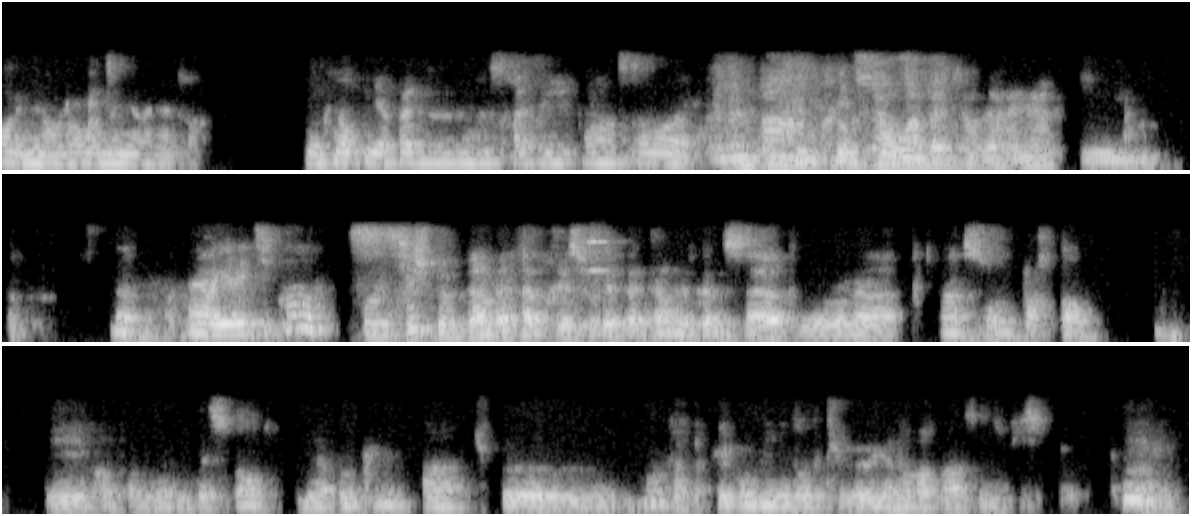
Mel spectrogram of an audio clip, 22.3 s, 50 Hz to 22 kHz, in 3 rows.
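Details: Ventricular (false) vocal fold phonation in a 68-year-old man with bilateral vocal fold immobility, trained after five sessions using only a beatbox app because true vocal fold vibration could not be restored.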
